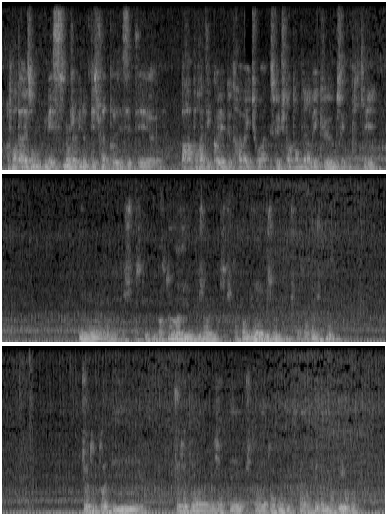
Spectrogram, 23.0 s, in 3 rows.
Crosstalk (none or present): none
